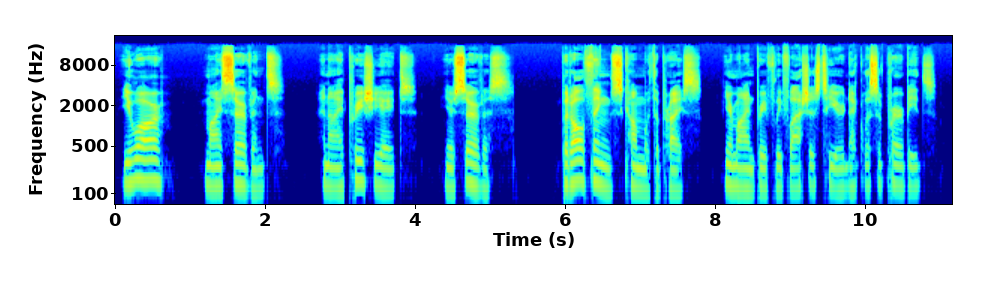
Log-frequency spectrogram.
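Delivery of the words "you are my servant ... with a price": understated, intimate, restrained delivery. Narrating a dream where a shining lady addresses Cedric, speaking quietly. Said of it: "she quietly speaks to Cedric".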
